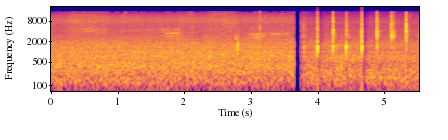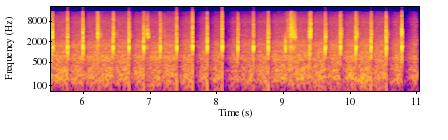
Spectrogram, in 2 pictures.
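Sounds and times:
pestle pounding in bowl: 3.8 - 11.0.

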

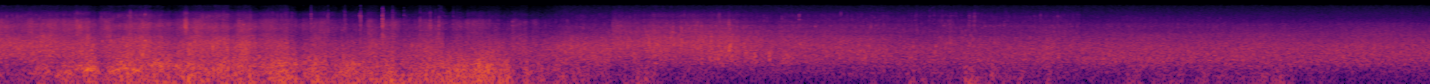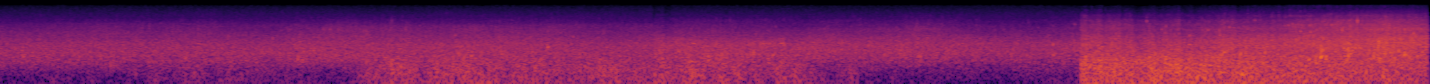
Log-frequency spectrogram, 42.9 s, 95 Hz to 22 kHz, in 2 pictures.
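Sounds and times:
wind rumbling on microphone: 0.0 - 9.9, 13.5 - 19.5, 26.9 - 34.6, 37.6 - 42.9
small waves on sandy shore: 0.0 - 42.9.

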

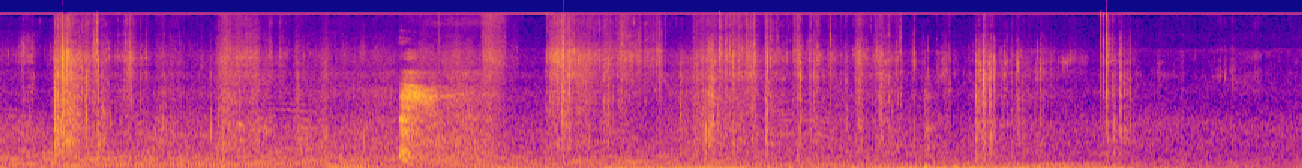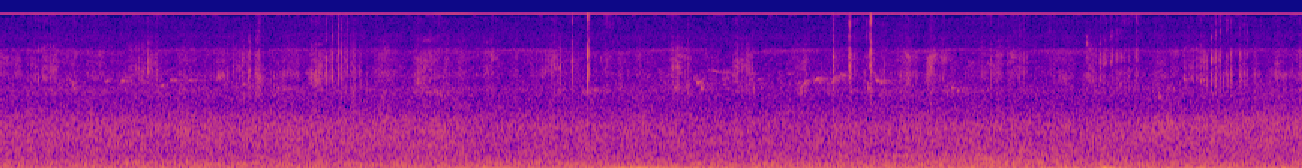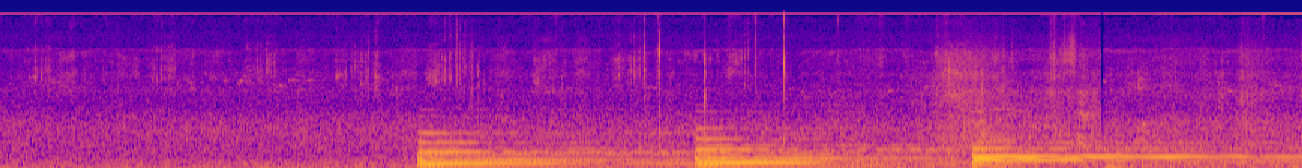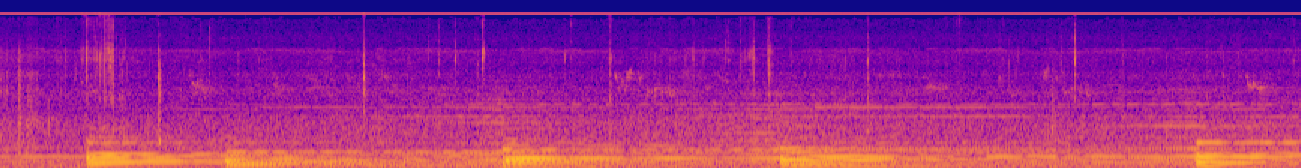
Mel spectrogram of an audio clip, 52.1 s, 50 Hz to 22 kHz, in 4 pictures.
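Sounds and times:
dry leaves and twigs crackling: 0.0 - 12.5, 29.8 - 52.0
high insect drone: 0.0 - 27.8, 30.2 - 52.0.

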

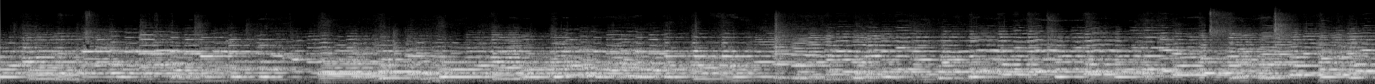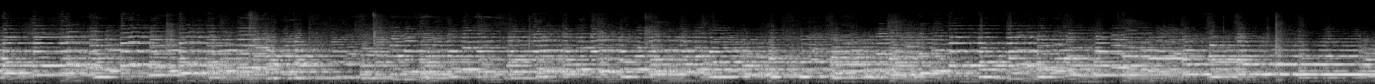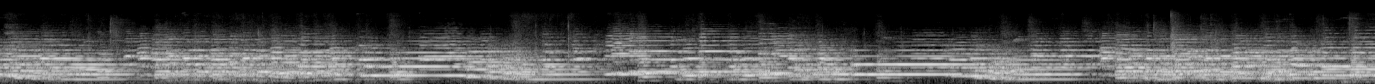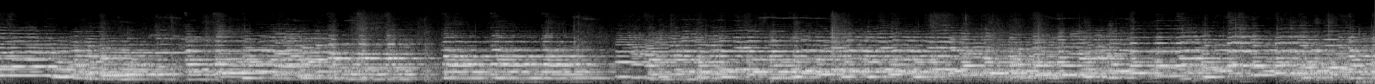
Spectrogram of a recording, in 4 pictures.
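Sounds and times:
woodwind ensemble playing: 0.0 - 55.0.

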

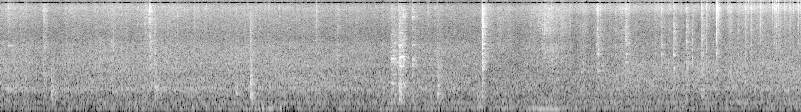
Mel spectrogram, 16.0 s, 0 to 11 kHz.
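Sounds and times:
meat sizzling on grill: 0.0 - 16.0
embers crackling: 8.4 - 16.0.

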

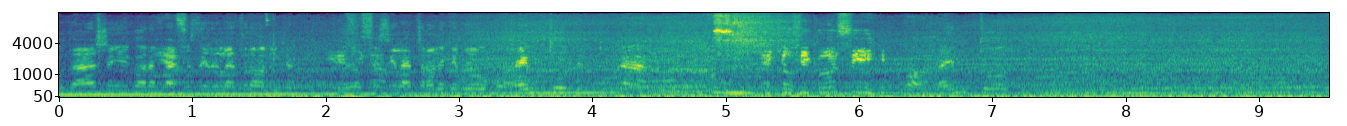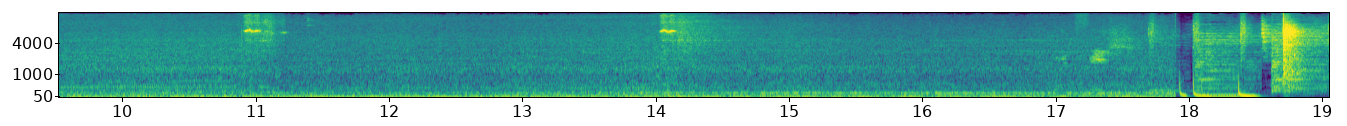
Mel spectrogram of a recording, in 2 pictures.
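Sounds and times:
car engine revving hard: 0.0 - 17.9.

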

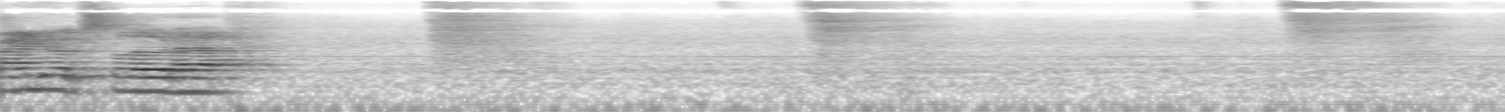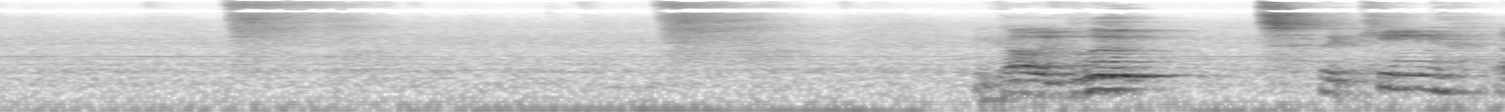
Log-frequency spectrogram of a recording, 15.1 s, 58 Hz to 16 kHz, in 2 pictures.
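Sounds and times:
man exhaling forcefully: 2.0 - 3.0, 4.0 - 4.9, 6.4 - 7.4, 8.6 - 9.6, 10.8 - 11.7.

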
